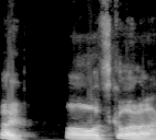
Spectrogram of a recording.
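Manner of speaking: cartoonish henchman voice. Playing a character who hears a voice in his head, answering in Kronk voice. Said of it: "because I'm in my head, I sound like Kronk".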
